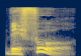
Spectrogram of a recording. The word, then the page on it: befool: British English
